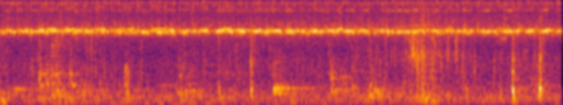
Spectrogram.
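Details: Field crickets kept at a Vietnamese cricket farm in Nam Dinh and Hanoi that buys from provincial farmers; continuous high-pitched ringing trill without pause, overlaid by faint rustles and tapping.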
